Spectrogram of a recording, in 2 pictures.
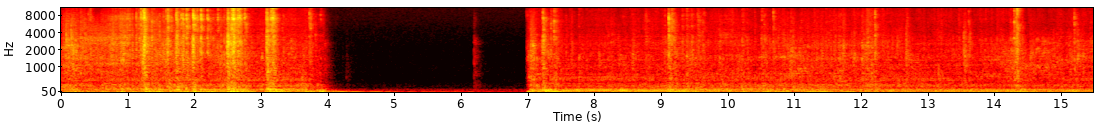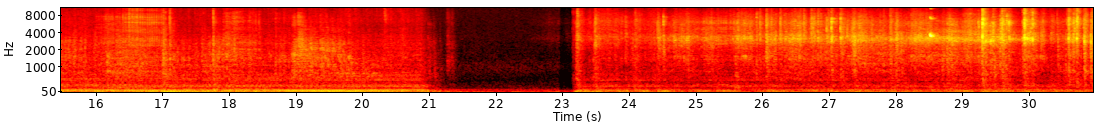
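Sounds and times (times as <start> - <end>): garage door opener motor hum: 0.0 - 4.0, 7.0 - 21.6, 23.2 - 30.9
garage door clicks and rattles: 0.0 - 4.1, 7.0 - 21.5.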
